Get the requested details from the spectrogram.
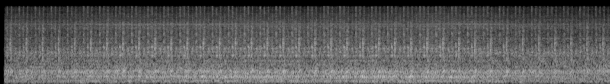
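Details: Fiat Panda engine, warmed up, idle: steady, even knock about three times a second over the engine note; many suspect piston skirt (piston slap), not confirmed.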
